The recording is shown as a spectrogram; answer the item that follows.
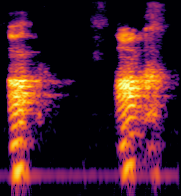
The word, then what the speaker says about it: Akh: Some people say it so fast you will not hear like the pronunciation that the you hear Akh. Sound like you're saying it with a K, the K-A, Akh. But it's Akh.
